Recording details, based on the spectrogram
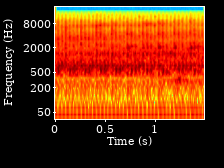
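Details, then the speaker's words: Nissan X-Trail T30 with a long-crank no-start, now running after carbon-crusted spark plugs were found despite recent replacement: engine idles with an uneven, rough, gritty beat; the cause of the rough idle is still to be investigated. "Nah jadi sekarang ini sudah bisa hidup untuk mesinnya suaranya kasar seperti itu ya"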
